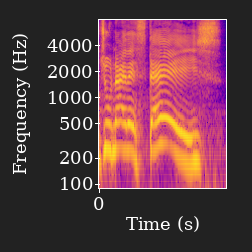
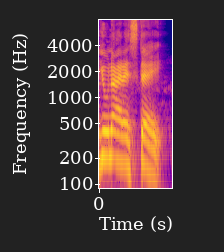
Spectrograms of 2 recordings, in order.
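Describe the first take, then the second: First: Put-on high, drawn-out Dominican-accented "United States"; impressed coo in a Dominican accent; imitated Dominican accent. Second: Said in the usual way. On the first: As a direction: imitate a Dominican girl, stretching each word slowly. Imitating Dominican girl's reply.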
